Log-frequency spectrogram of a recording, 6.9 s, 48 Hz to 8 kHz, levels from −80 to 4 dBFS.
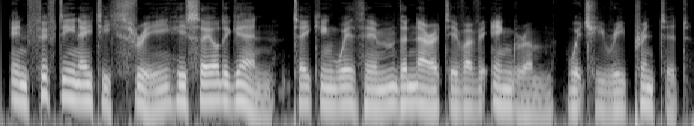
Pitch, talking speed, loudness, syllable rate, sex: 110 Hz, 145 wpm, -17 LUFS, 4.3 syllables/s, male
